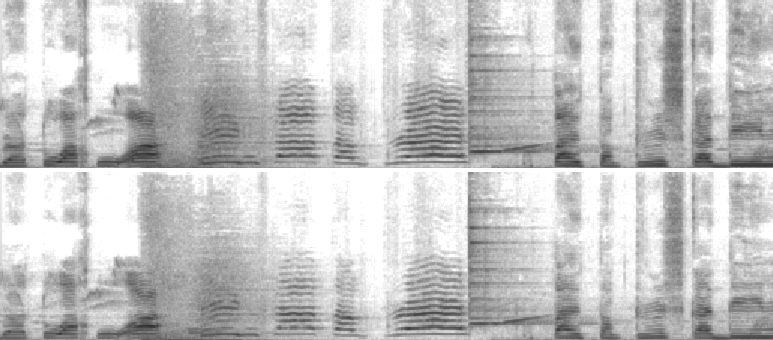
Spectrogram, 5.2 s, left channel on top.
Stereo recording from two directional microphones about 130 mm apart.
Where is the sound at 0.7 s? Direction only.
25° left (ahead or behind).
